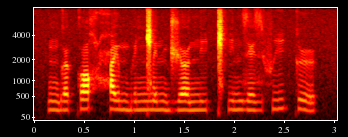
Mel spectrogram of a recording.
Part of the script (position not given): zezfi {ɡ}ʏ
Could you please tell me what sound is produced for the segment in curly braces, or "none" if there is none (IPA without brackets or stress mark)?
k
